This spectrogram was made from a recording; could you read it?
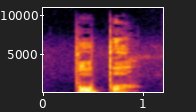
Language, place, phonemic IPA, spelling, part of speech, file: Occitan, Béarn, /ˈpu.pɒ/, popa, noun, LL-Q14185 (oci)-popa.wav
- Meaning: stern, poop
